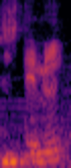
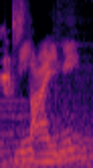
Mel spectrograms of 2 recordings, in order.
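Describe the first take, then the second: First: The first vowel is a short 'ih' sound. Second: The first vowel is a long 'eye' sound. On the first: The speaker calls it wrong. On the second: The speaker calls it right.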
